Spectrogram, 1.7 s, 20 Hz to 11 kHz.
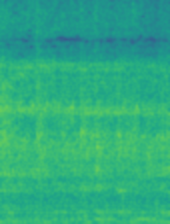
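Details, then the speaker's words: Ford Galaxie XL V8 parked 38 years, now running on straight headers: a smooth, even low rumble at steady idle with no lifter tick; normal, healthy idle. "Quiet, happy, smooth, healthy."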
